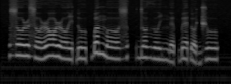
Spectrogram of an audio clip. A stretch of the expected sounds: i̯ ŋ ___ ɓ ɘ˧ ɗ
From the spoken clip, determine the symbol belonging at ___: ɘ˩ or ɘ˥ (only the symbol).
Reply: ɘ˩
